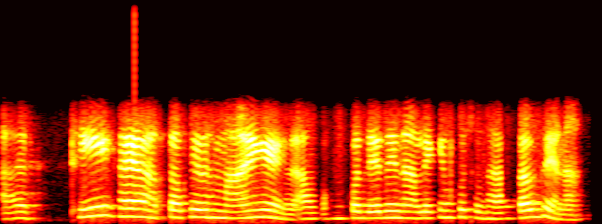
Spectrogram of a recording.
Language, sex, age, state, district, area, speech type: Hindi, female, 60+, Uttar Pradesh, Ayodhya, rural, conversation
